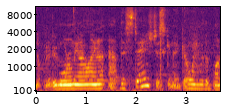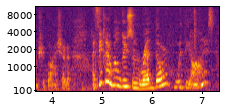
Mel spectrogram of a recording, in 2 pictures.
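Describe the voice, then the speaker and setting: Music plays behind a woman who talks at a fairly quick pace amid audible room echo. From Australia, NSW. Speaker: lolita fashion YouTuber. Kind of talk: casual makeup vlog. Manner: mutters and trails off.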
